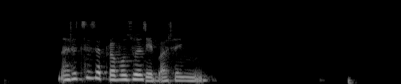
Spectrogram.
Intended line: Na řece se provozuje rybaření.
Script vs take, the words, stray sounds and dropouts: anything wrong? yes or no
no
